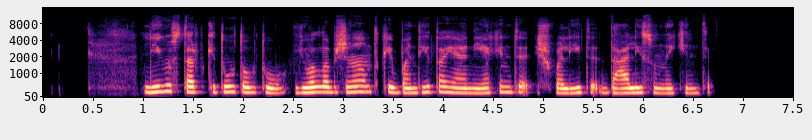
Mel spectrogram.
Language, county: Lithuanian, Kaunas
